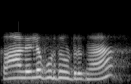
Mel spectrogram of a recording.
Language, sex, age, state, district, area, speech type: Tamil, female, 30-45, Tamil Nadu, Tiruvannamalai, rural, conversation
